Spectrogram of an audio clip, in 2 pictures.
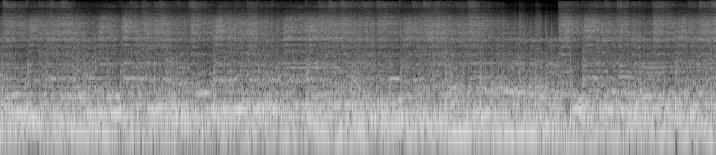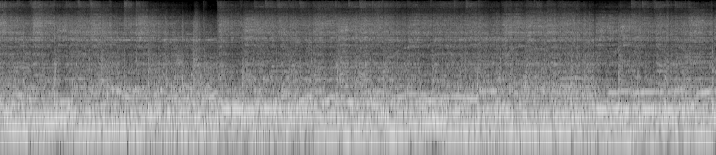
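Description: Live rock band playing at full volume: a drum kit driving a steady beat under electric guitars.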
